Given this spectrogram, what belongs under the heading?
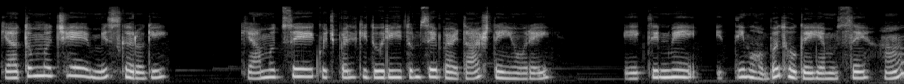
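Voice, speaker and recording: A woman's voice: high-pitched, steady tone, normal speed, soft background music, natural voice. A woman voicing a playful young husband who teases his wife in a storybook tale. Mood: teasing. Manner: teasing, playful. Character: young husband, teasing and affectionate.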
